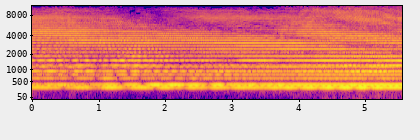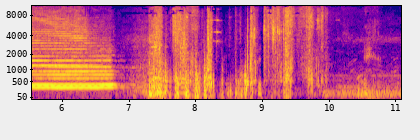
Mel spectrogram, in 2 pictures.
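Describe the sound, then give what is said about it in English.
A loud, sustained train horn blares steadily for several seconds, then cuts off as the train roars past, its wheels clattering and rumbling in heavy bursts along the tracks. “Did this guy really want views so much that he was willing to, you know, experience a brush with death on these train tracks?”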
